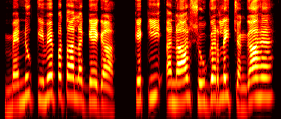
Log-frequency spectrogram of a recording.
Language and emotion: Punjabi, angry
